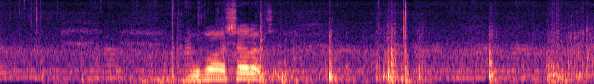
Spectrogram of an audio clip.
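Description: Honeybees drone around hive frames during a colony split, a dense buzzing with several louder passes and handling knocks, while someone briefly speaks.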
